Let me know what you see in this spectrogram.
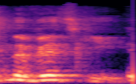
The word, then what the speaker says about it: Nowitzki: Dirk Nowitzki or Nowitzki? – It's Nowitzki. – It's Nowitzki. – Get his name right.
